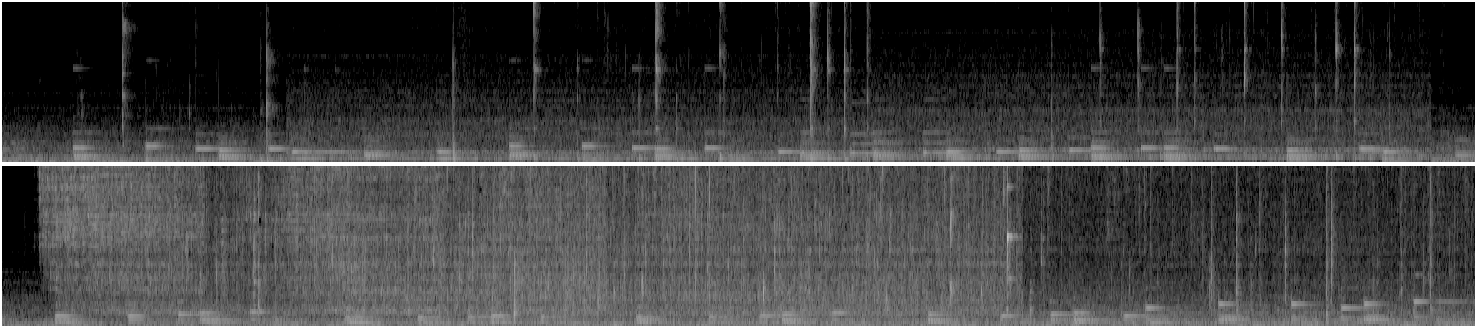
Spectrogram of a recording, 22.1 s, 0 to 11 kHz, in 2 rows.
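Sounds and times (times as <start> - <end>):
batter sizzling in hot oil: 11.3 - 22.0.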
